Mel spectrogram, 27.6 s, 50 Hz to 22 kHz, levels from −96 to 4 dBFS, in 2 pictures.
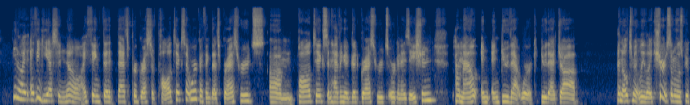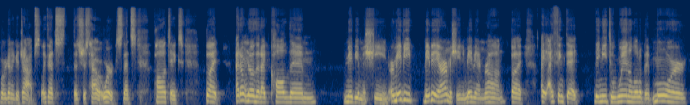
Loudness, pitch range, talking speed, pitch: -24 LUFS, 175-215 Hz, 205 wpm, 190 Hz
